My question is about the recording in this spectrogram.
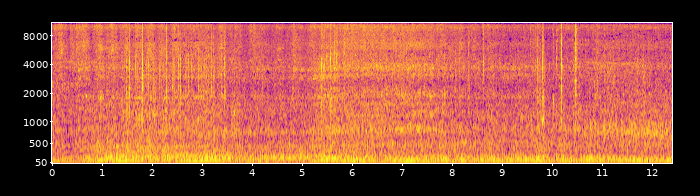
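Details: Barn-stored classic Corvan, carbureted with choke and a driver-adjustable main jet mixture: starts nicely and runs with a steady, slow, even low-pitched idle with no misses; idle RPM slightly low and needs raising.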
